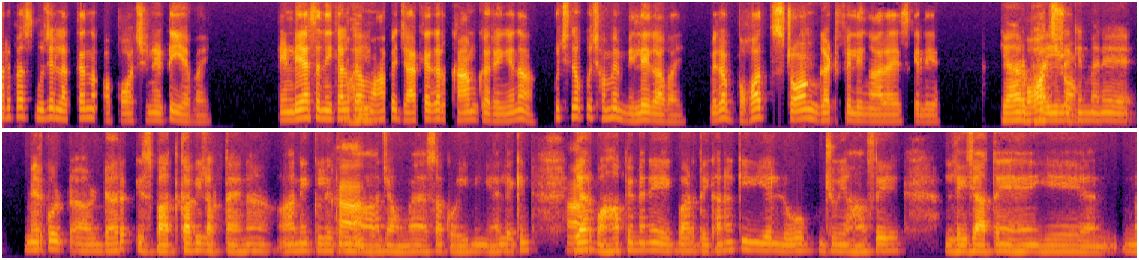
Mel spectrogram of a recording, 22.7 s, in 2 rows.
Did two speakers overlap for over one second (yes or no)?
no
